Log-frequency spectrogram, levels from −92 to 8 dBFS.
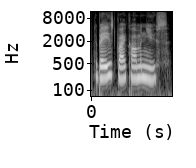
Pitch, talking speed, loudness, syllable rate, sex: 215 Hz, 150 wpm, -15 LUFS, 5.7 syllables/s, female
